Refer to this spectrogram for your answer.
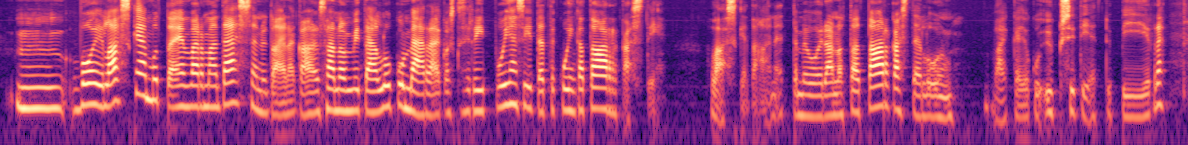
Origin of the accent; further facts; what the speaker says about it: Tyrvää, Pirkanmaa, Finland; now in Tampere, Finland; tuolla Tyrväällä, mistä mä itse olen kotoisin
